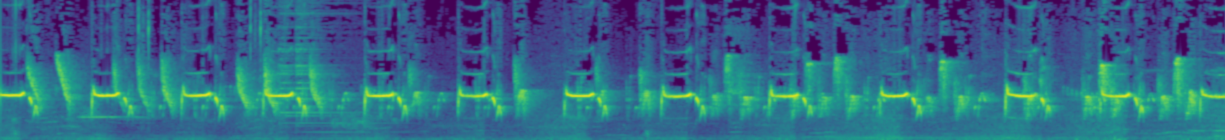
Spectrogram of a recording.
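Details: Prinia song of the prenjak klawu type, a lively singer used to lure prinias into singing: high chirps repeated about once a second, each with a sharp whistled note, mixed with quick twittering overlapping calls and low background hum.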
